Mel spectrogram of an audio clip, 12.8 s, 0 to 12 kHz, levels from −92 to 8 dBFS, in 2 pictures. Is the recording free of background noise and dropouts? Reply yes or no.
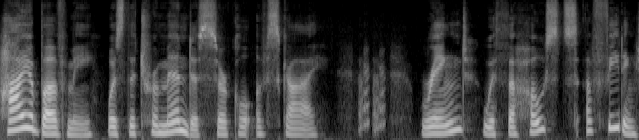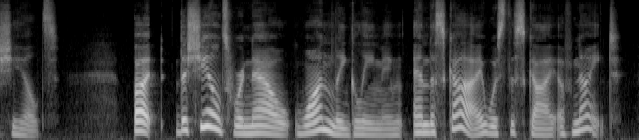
no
